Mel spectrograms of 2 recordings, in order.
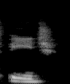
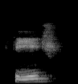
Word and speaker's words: Feige: I think it's Feige. – Feige? – That's how I've always pronounced it.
